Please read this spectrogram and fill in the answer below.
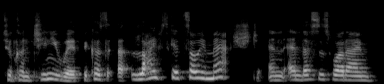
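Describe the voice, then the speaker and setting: A woman's voice: a little high, animated, a little fast, a little mellow. A middle-aged woman from Zambia, a yoga studio owner and podcast guest, speaking earnestly and thoughtfully with frequent restarts. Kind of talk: reflective conversational interview.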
